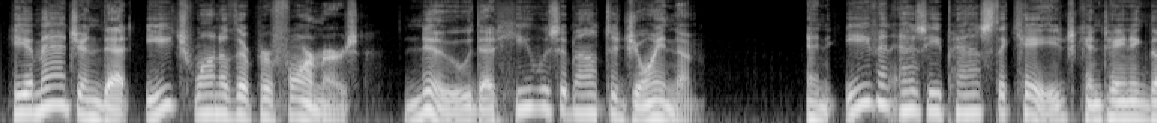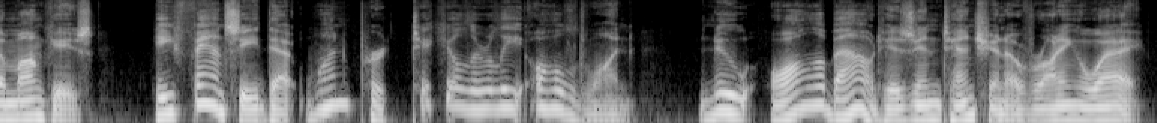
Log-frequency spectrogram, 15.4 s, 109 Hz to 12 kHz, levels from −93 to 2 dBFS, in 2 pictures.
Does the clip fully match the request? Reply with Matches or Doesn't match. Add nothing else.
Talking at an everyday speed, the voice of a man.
Matches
